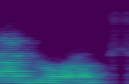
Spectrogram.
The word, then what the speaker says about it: agora: one function of the agora or she likes to say that agara which i think is the more greek pronunciation of it okay um i'm going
